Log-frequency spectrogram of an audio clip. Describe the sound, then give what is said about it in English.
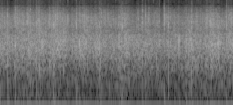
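An audience claps in a steady, dense round of applause for themselves at the end of a recording, many hands blending into a continuous wash of noise that stays loud and even throughout. “But first of all, give yourself a round of applause. You've been a fantastic audience.”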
